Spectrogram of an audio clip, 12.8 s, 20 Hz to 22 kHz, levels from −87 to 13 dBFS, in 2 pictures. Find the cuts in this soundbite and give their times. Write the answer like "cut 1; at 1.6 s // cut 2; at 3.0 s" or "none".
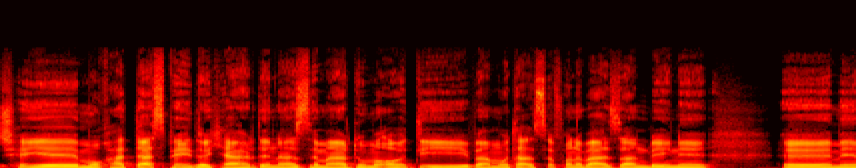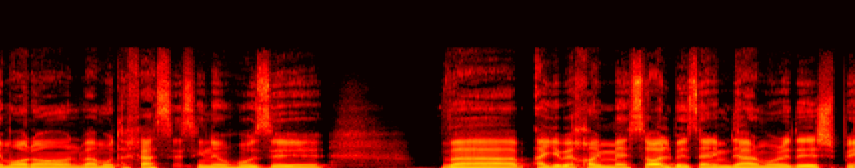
none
